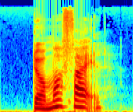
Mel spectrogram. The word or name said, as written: dommerfejl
